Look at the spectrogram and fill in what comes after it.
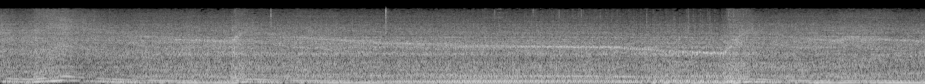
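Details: Triumph Sprint 900 triple revving: crisp, even exhaust note climbs cleanly with each throttle blip and drops back smoothly; normal, healthy exhaust sound.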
